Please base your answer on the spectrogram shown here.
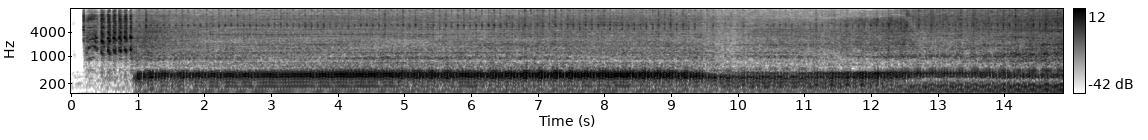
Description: I was wondering if this is the normal ticking noise these fz6's are supposedly known for.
